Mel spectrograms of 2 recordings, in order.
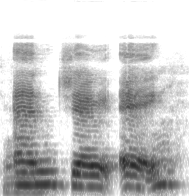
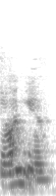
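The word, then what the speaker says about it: Ajna: Anja? That's pronounced Anya.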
